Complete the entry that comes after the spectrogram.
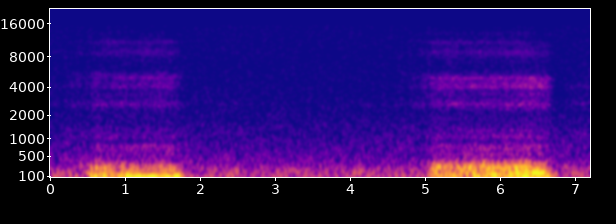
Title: Sleeping sounds Snoring enjoy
